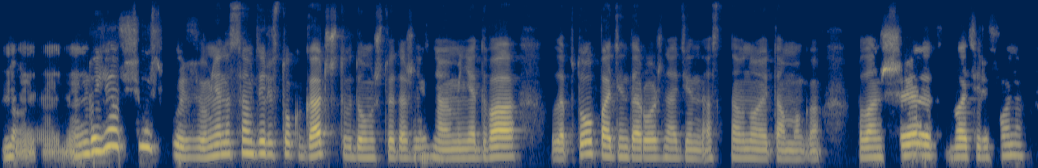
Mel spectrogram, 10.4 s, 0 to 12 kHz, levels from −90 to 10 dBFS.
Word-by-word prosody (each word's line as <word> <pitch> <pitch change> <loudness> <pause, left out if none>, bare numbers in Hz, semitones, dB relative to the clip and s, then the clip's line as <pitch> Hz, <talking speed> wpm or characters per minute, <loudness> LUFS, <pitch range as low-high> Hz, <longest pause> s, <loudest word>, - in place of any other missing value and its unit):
Ну 160 +1 -3
м - - -7
м 225 0 -9
м, - - +4
да 235 - +7
я 325 +7 +6
всё 325 0 0
использую. 155 - -3
У - - -2
меня 180 +2 +2
на 200 +1 +1
самом 205 +1 +1
деле 205 -1 +2
стока 195 -2 -6
гаджетов 180 -2 +2
дома, 150 -1 -2
что 150 0 -5
я - - -3
даже 145 0 -3
не 150 +1 -6
знаю, 140 -4 -3
у - - -3
меня 140 +1 -2
два 165 +3 +5 0.3
лэптопа: 170 +9 +1
один 160 -1 -1
дорожный, 145 0 0
один 140 -2 -6
основной, 140 -1 -5
там, 130 -1 -5
ага, 125 0 -8 0.3
планшет, 170 +4 +3
два 160 +2 +1
телефона. 165 +3 -7
155 Hz, 195 wpm, -21 LUFS, 145-190 Hz, 0.3 s, да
